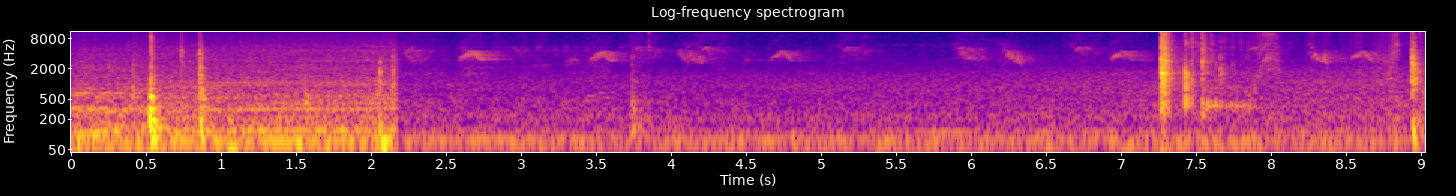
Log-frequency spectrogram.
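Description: A steady low rumble with a few sharp clicks, which cuts off suddenly about two seconds in. Then birds chirp in short repeated calls, with two sharp knocks about seven seconds in and another near the end.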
